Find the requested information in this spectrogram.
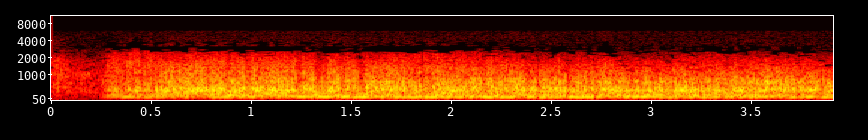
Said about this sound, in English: Well, there it is now. And the storm looks to be coming back.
